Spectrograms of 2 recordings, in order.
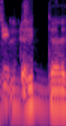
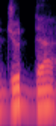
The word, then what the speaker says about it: Jeddah: City Jeddah, you can pronounce it as Jeddah, Jeddah, Juddah.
